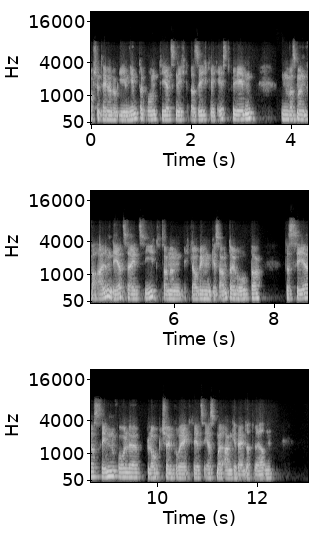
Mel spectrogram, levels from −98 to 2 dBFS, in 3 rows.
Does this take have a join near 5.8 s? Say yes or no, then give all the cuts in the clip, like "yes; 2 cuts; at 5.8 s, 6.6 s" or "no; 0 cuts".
yes; 2 cuts; at 3.7 s, 5.8 s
